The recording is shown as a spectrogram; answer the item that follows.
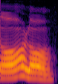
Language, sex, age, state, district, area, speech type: Odia, female, 30-45, Odisha, Balasore, rural, read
